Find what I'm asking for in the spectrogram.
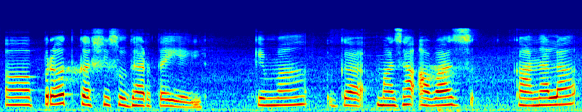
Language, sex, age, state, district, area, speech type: Marathi, female, 45-60, Maharashtra, Pune, urban, spontaneous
